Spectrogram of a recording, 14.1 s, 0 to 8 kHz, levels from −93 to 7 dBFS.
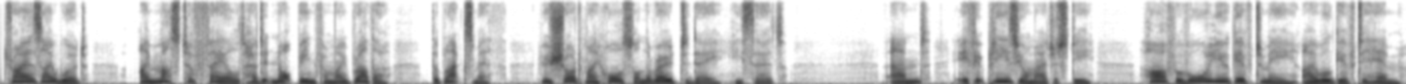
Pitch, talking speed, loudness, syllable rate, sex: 215 Hz, 195 wpm, -17 LUFS, 4.9 syllables/s, female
